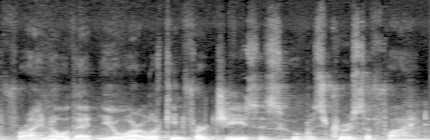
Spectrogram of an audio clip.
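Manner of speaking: ordinary talk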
